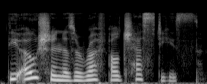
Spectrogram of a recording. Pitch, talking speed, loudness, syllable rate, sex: 210 Hz, 175 wpm, -18 LUFS, 5.5 syllables/s, female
